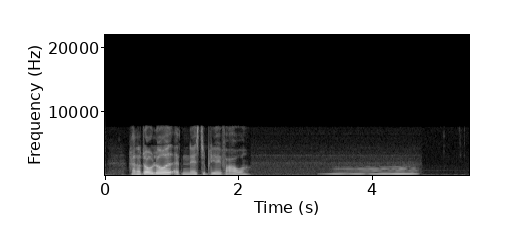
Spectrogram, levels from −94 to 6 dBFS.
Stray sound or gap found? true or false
true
